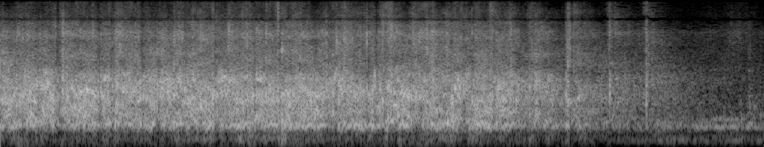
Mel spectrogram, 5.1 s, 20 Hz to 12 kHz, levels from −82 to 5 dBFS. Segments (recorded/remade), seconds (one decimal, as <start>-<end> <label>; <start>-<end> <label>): 0.0-4.0 remade; 4.0-5.1 recorded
